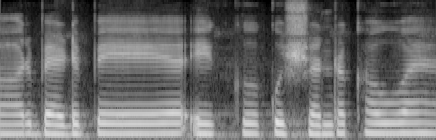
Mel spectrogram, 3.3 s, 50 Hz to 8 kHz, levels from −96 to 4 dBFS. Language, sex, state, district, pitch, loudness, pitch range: Hindi, female, Himachal Pradesh, Shimla, 205 Hz, -16 LUFS, 200-210 Hz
